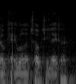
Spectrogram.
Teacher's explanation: i speak with quite a rising intonation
